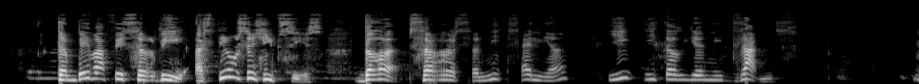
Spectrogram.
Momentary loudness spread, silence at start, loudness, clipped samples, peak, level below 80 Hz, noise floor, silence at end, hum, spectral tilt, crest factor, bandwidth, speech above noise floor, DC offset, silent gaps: 16 LU; 0.3 s; -18 LUFS; under 0.1%; 0 dBFS; -60 dBFS; -76 dBFS; 0 s; none; -4 dB/octave; 20 dB; 11.5 kHz; 58 dB; under 0.1%; none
